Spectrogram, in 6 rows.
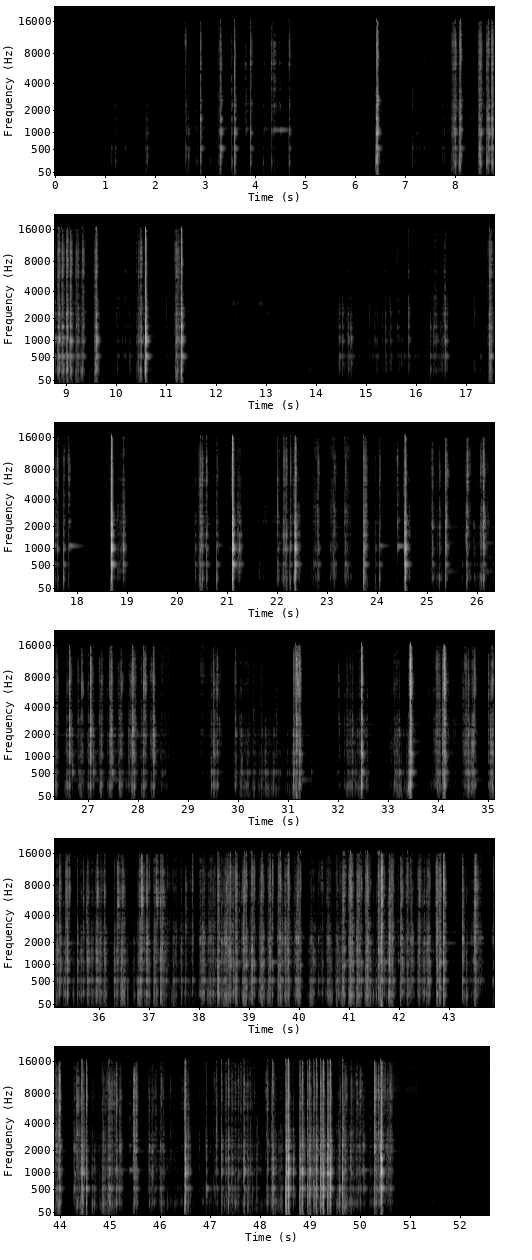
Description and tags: delphis SPRING SWITCH 1
Selfmade tools where the microphone is placed into it. Mics Studio Projects S4 and RAMSA S1 (Panasonic). Record direct into Cubase4 with vst3 GATE, COMPRESSOR and LIMITER. Samples are not edit. Used pvc pipes, guitar strings, balloon, rubber, spring etc.
pipe, s4, spring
